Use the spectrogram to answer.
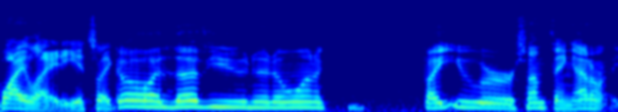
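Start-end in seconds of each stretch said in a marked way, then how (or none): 0.9-4.3 mocking, mushy, lovesick romantic-hero voice. Mocking a movie's romantic dialogue: mocking impression of The Howling. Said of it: "that was my impression of Howling".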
